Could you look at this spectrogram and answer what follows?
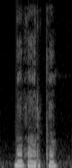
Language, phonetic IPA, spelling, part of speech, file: Polish, [baˈvarka], bawarka, noun, LL-Q809 (pol)-bawarka.wav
